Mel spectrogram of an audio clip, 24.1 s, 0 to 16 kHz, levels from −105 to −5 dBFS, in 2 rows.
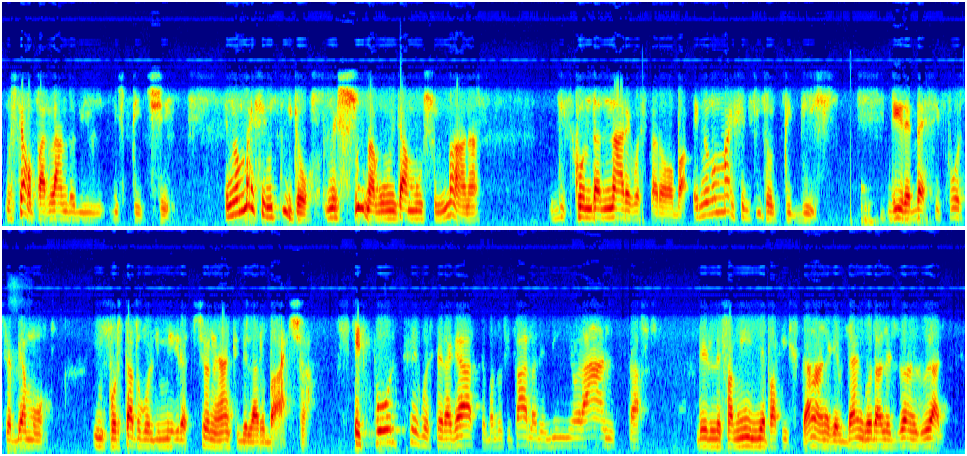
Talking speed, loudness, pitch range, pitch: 130 wpm, -20 LUFS, 125-150 Hz, 130 Hz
